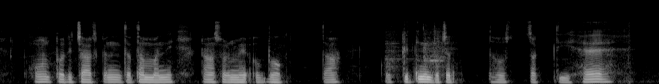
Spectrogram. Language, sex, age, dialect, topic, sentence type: Hindi, male, 25-30, Garhwali, banking, question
